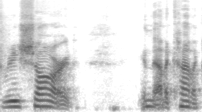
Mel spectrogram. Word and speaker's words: Richard: I know it's spelled Richard, but I'm from Louisiana. She's from Nova Scotia, where all the Cajuns originated from. So it's Richard.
